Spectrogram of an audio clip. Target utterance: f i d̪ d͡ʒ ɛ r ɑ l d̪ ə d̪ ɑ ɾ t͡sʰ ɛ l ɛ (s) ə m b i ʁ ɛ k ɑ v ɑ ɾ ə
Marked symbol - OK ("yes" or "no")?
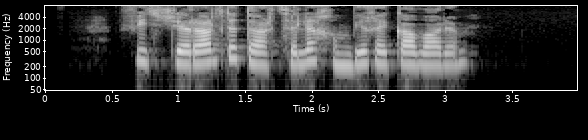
no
